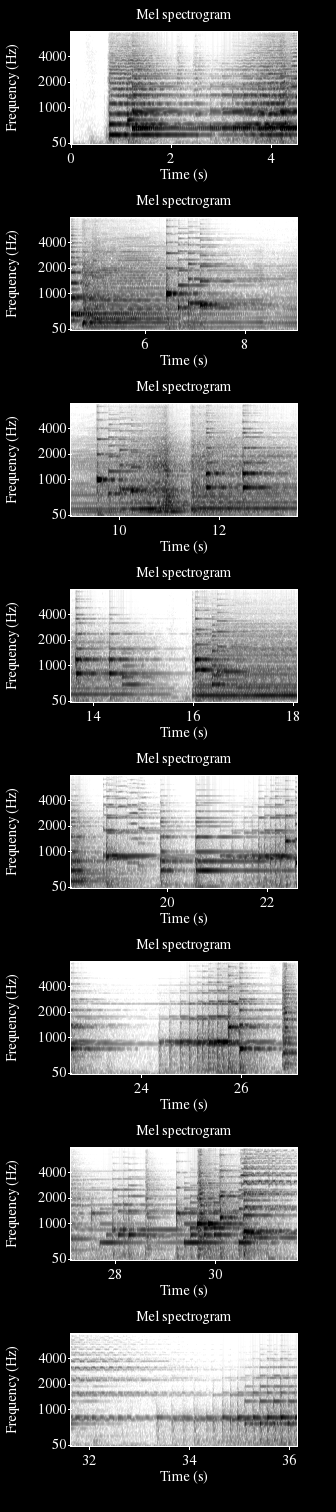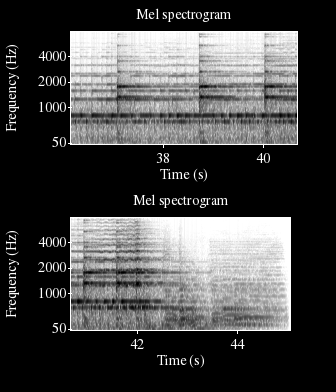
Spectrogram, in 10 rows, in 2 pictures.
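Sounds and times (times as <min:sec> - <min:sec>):
piano quartet: 0:00.6 - 0:45.0.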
